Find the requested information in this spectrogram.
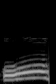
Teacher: সংক্ষিপ্ত হইলে এটাকে বলা হয় সংবৃত। ও বললে মুখ ছোট হয়, তাই সংবৃত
